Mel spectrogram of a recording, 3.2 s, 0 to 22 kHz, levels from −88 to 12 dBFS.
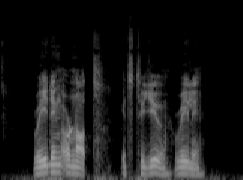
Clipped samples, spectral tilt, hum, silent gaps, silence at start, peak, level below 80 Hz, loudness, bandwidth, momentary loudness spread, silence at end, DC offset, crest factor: under 0.1%; -6 dB/octave; none; none; 0.45 s; -14 dBFS; -60 dBFS; -32 LUFS; 12 kHz; 16 LU; 0.5 s; under 0.1%; 18 dB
